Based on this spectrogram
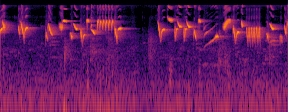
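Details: A canary (Serinus canaria) gives a rolling song of rapid, varied high whistled phrases with buzzy rolling trills, in two bursts separated by a brief pause.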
